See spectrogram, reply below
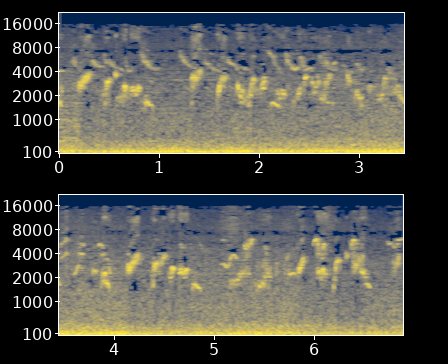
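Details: Albino red-whiskered bulbul practising its voice with a steady stream of short whistled chirps and slurred notes, evenly spread throughout, over loud low background rumble.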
